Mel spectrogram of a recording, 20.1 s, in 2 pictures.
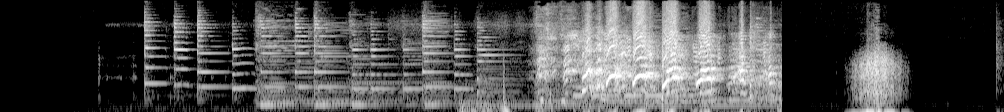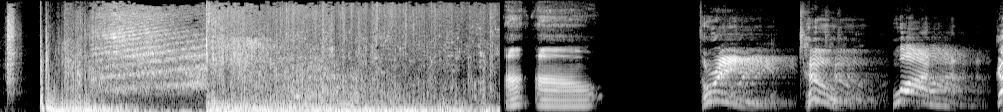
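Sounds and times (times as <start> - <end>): plucked-string tune with bass: 1.4 - 5.4
woman laughing loudly: 5.4 - 7.8
whooshing burst: 8.5 - 9.2.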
